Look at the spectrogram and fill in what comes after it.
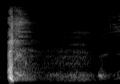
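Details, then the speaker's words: Adult speaker with asthma coughing mid-talk: a single short, harsh cough, then quiet. A cough due to asthma. "지금 제가 제가 천식 때문에 기침이 나오잖아요"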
